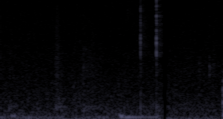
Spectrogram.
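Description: Near silence with a faint low room hum, broken by a few quick faint clicks about one and a half seconds in.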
